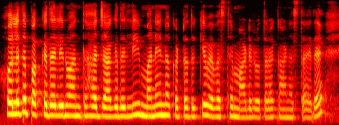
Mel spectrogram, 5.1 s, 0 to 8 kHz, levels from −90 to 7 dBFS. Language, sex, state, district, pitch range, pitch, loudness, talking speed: Kannada, female, Karnataka, Bangalore, 210-245 Hz, 225 Hz, -20 LUFS, 105 wpm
